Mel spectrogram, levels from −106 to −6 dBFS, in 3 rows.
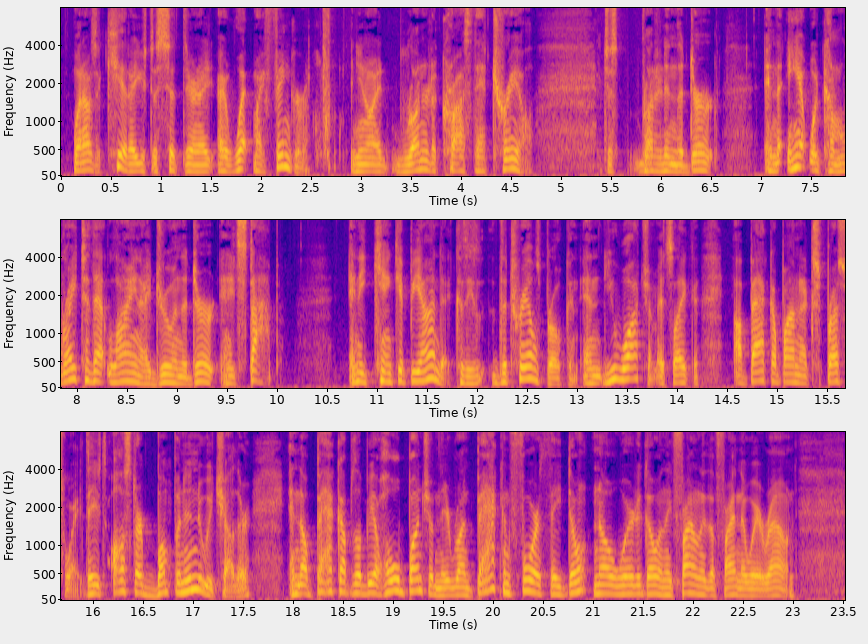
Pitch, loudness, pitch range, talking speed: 145 Hz, -23 LUFS, 125-165 Hz, 270 wpm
